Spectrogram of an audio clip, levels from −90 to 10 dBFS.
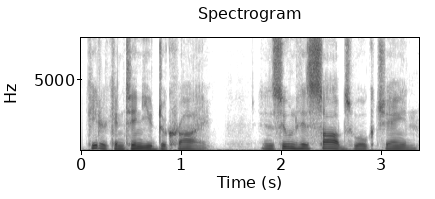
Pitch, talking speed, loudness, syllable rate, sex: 115 Hz, 175 wpm, -18 LUFS, 4.7 syllables/s, male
